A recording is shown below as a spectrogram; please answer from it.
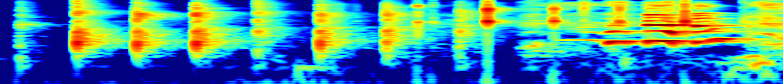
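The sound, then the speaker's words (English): A quick run of crisp finger snaps, about eight in a steady, even rhythm, then a brief stretch of tonal, voice-like sound as the snapping trails off. “snap, snap.”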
